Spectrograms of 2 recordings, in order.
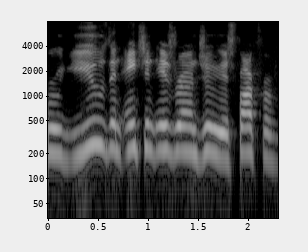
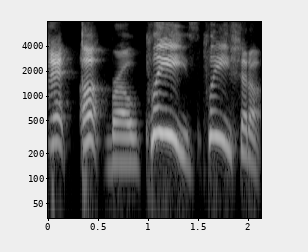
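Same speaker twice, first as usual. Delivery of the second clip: full, loud shout, fed-up; 6 dB louder than usual. Late at night, telling someone who keeps interrupting to stop, yelling. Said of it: "I'm yelling with you, bro".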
